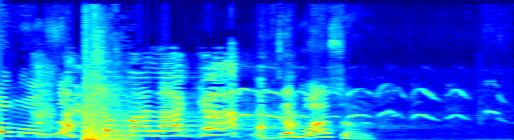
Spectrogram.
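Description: A young boy speaks close to the microphone with animation.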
